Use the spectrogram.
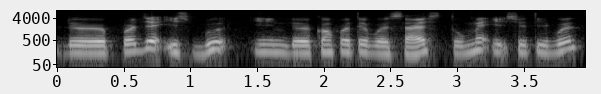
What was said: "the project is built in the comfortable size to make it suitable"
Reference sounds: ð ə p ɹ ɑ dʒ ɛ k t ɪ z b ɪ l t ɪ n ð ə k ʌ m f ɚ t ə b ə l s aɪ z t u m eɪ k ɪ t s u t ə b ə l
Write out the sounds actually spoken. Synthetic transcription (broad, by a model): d ə p ɹ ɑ dʒ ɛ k ɪ s b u t ɪ n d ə k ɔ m f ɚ t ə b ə l s aɪ s t u m eɪ k ɪ t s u t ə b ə l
